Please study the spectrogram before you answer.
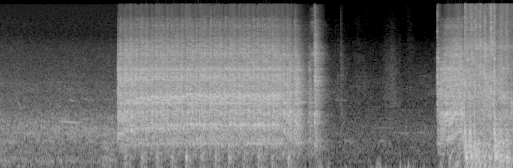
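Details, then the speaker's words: Honda farm bike under restoration, fuel tank refitted and fuel added, on hand choke: engine catches, runs raspy for about two seconds, dies, fires again, won't settle into an idle. "so I'll Chuck some fuel on it now and see if it stays alive for more than two seconds"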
